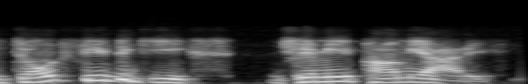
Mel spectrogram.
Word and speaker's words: Palmiotti: Yeah, Palmiotti.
